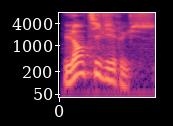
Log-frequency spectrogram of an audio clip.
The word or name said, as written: L'antivirus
